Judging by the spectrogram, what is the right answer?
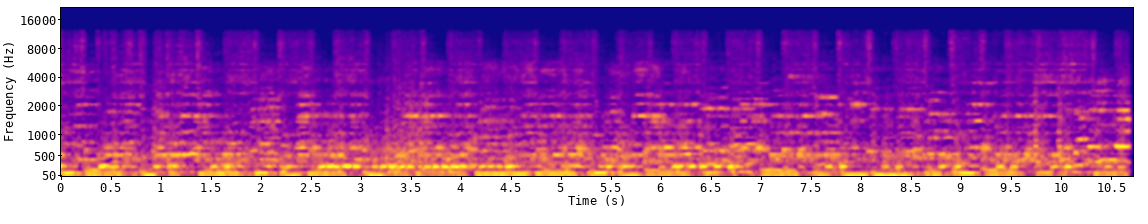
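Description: Live vallenato band playing an instrumental passage: a diatonic button accordion carries the melody over bass, congas and the steady scraping rhythm of a guacharaca.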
